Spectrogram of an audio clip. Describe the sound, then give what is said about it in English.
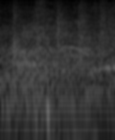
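An audience applauds, a steady wash of many hands clapping with a dense, crackling texture that holds evenly through the short stretch, with no voices over it. “Stay, please, hold the applause.”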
